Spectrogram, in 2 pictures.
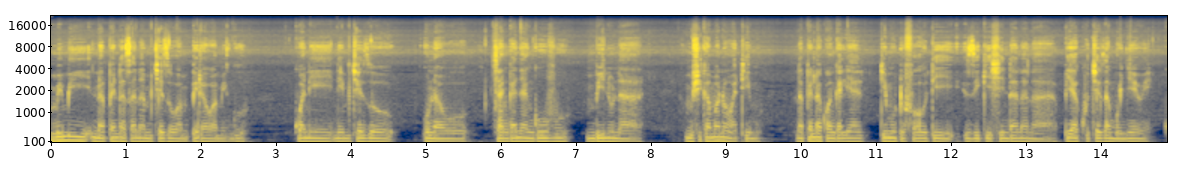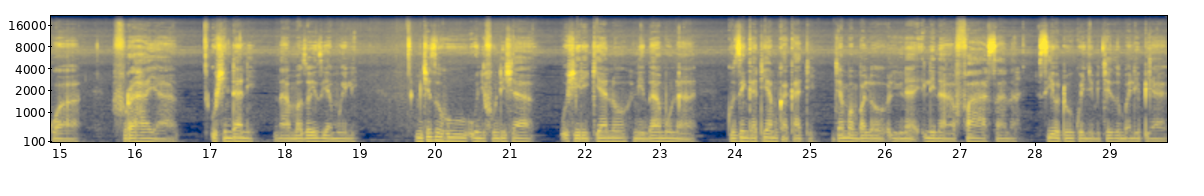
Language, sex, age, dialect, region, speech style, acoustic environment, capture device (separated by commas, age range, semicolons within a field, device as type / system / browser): Swahili, male, 25-34, Kenya - Nairobi Sheng-influenced, Kenya, relaxed, appliances; nature, mobile / Linux / Chrome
